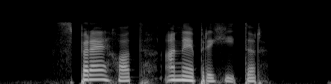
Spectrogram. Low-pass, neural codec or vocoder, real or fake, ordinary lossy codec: 7.2 kHz; none; real; none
